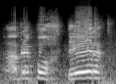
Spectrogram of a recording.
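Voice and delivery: high, slow drawn-out rodeo chant; rodeo announcer call. Pretend.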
